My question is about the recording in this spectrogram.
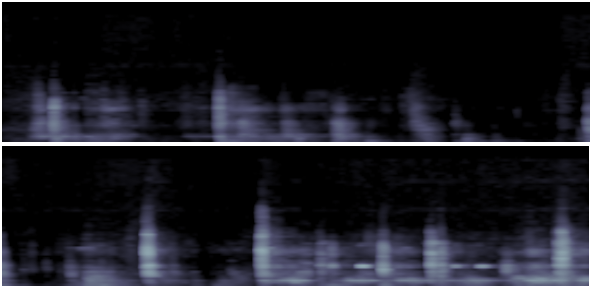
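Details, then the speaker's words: Sawmill head lift crank after replacing failed thrust bearings (previously crunchy and grindy), bearings tight and freshly greased: uneven clicking and ratcheting, no crunch or grind, slightly stiff; normal after repair. "See how nicely it works. Well, it seems pretty smooth anyway. Maybe a little tougher because I got the bearings actually tight, and there's some grease in there, but oh."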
